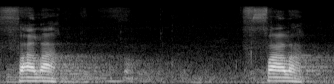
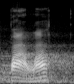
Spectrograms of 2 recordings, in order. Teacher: Fa ujung gigi atas kena ke tengah bibir bawah.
